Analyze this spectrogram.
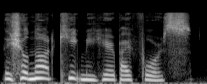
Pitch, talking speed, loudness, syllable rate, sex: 230 Hz, 230 wpm, -15 LUFS, 5.2 syllables/s, female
